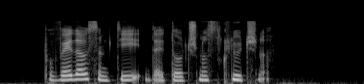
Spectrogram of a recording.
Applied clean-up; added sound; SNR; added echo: none; none; none; none.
